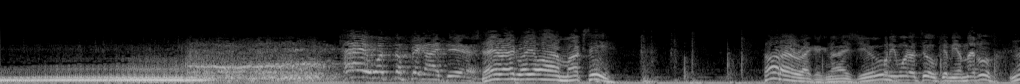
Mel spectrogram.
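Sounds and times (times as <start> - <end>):
car engine droning as the car cuts in ahead of a convertible: 0.0 - 3.8
speech: 4.4 - 6.2, 7.6 - 10.1.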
